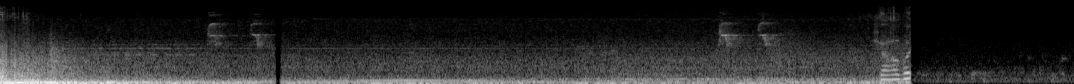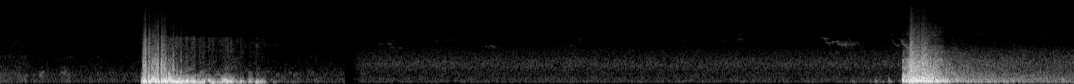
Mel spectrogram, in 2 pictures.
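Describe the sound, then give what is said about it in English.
Recordings of the same sonic boom, 1,000 feet off the ground, from different perspectives: a long, loud roaring rumble that cuts off abruptly, then a sharp, heavy boom, a quiet stretch, and one more sudden boom near the end. “So play the first one here. Cause this is the sonic booms.”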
